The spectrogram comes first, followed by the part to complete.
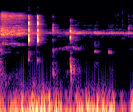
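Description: A few faint, short computer mouse clicks while a score is navigated on screen.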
